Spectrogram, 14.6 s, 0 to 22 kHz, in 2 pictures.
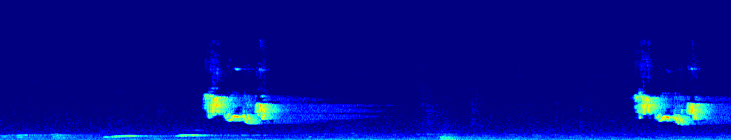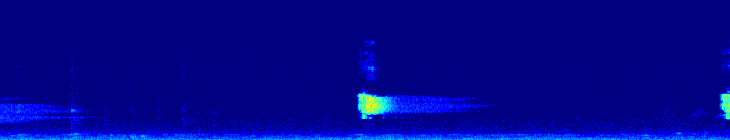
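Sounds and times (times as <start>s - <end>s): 
female Mozambique canary calling as lure sound: 1.1s - 3.5s, 6.3s - 7.6s, 10.9s - 11.6s, 14.5s - 14.6s.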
